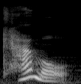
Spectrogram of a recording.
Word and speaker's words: camel: In camel, we do not pronounce the E sound.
